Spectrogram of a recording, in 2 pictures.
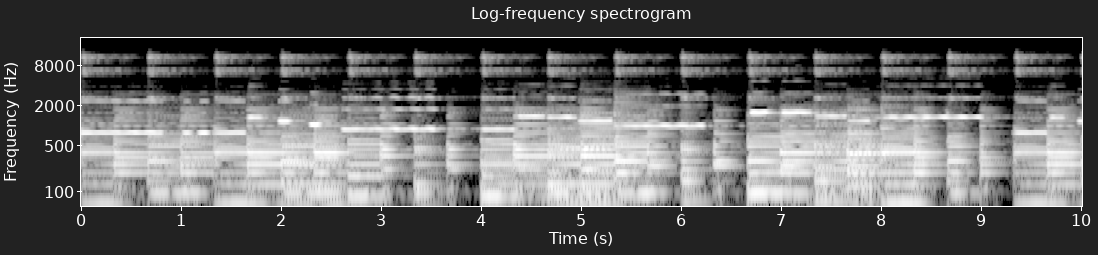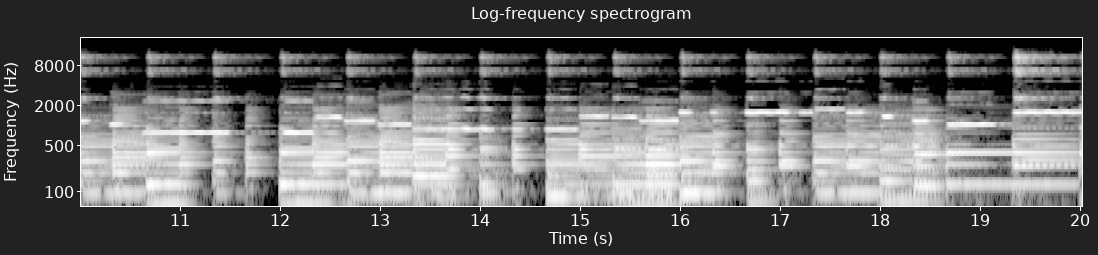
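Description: Background Christmas music: jingle bells shaken on a steady beat under a simple melody and bass line.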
